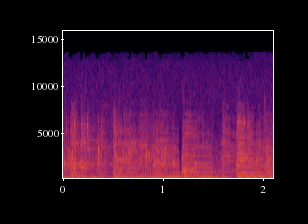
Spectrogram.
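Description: Live band music with an acoustic guitar strumming chords over a low bass line.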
